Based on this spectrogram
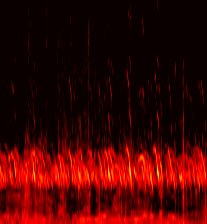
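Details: Baby chickens on a goat farm give steady shrill peeps in a dense chorus, over softer low clucking and faint voices in the background.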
